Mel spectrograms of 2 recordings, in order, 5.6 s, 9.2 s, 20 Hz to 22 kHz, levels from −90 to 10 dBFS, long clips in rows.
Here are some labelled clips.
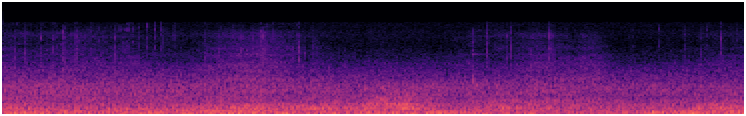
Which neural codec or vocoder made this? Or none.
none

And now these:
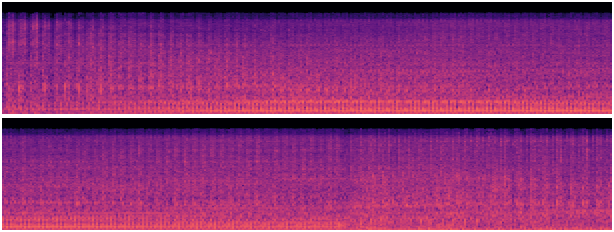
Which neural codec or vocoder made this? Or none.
none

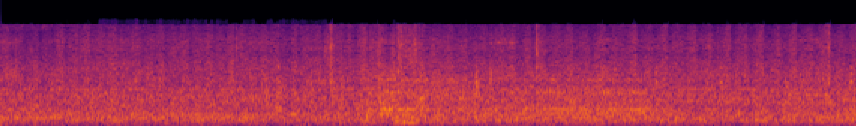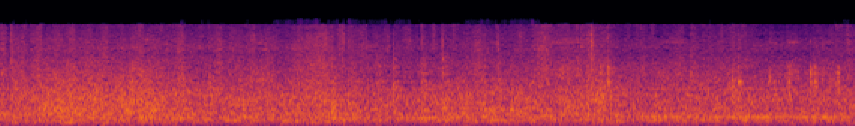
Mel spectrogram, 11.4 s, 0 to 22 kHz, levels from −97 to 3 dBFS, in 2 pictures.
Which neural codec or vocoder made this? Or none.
none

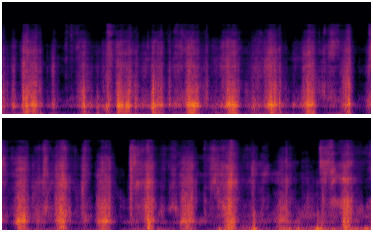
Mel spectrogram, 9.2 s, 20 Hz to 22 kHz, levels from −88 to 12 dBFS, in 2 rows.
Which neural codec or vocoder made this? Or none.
vocoder, Vocos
